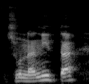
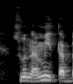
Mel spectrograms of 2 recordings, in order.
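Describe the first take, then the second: First: Sunanita said with an n, a quick slip; slip of the tongue. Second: Sunamita said with a clear m in the middle; corrected name. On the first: Preacher stumbles on the name, says Sunanita with n. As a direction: let Sunanita come out with n before the correction. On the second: Preacher corrects himself to Sunamita with m. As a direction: fix it to Sunamita with m. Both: Real, not acted. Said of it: "perdón".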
